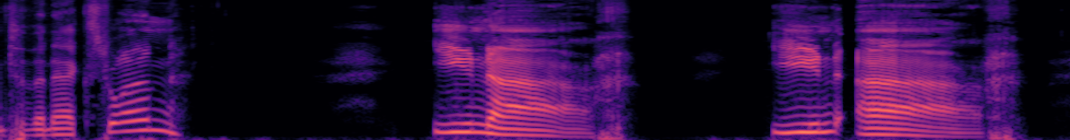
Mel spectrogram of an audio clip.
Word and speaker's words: heure: Une heure. Une heure. Remember, the H is silent in French, so we're not going to hear that word. And instead, we're going to go right to the vowels.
